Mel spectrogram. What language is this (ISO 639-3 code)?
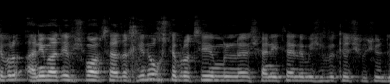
heb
